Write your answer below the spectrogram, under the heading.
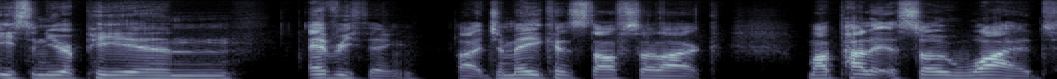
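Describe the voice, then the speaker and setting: In a very clean recording with a silent background, a man speaks with a British accent at a medium pitch. His intonation is monotone and flat, and his pace is moderate. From UK. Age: 20s. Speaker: music producer. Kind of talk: casual interview chat. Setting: podcast interview.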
